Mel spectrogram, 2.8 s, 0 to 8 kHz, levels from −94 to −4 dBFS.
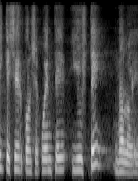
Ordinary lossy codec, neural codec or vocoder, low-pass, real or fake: none; codec, 32 kHz, 1.9 kbps, SNAC; 7.2 kHz; fake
